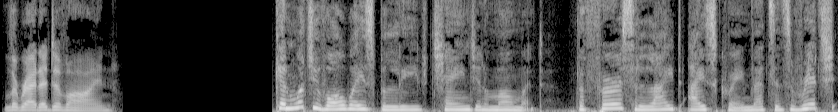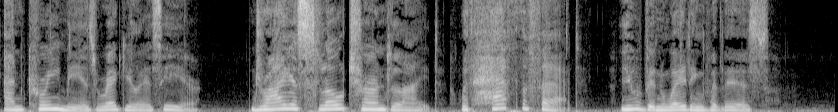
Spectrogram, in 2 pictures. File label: commercial; Innovative LA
